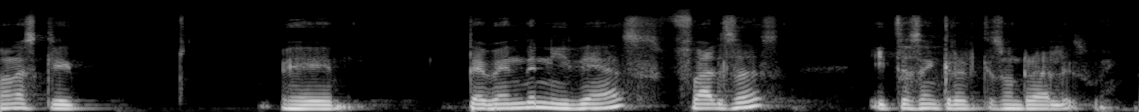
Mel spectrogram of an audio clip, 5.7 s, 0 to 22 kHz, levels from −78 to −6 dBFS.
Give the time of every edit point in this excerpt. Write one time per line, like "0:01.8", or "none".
none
